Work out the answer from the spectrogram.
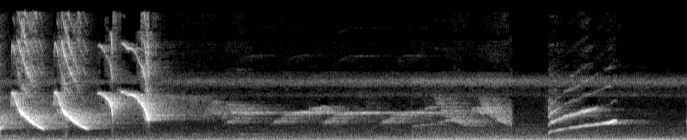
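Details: Canary song used to provoke rival birds into answering and singing: a burst of loud, rapid descending chirps in the first second, then fainter twittering and two rising whistled notes near the end.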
